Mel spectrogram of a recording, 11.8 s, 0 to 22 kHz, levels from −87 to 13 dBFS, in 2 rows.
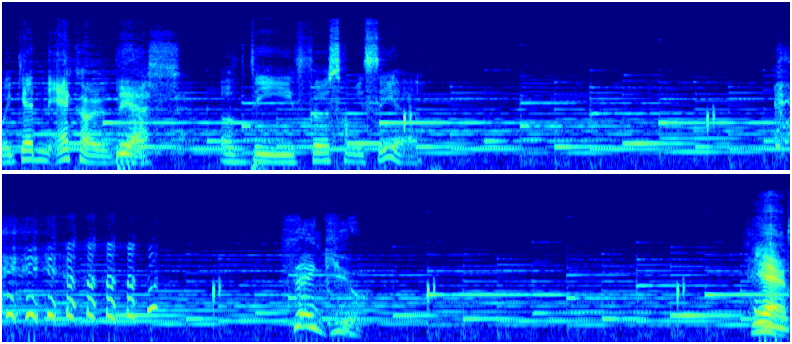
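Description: A filter restarted on every block runs throughout. Each block starts from silence, so a 25 Hz buzz of ticks follows the sound's level.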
